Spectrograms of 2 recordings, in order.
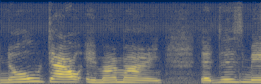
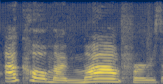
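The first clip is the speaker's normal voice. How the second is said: loud emphatic; 9 dB louder than usual. Real, not acted. Emphatic repeat.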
